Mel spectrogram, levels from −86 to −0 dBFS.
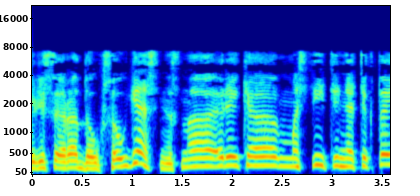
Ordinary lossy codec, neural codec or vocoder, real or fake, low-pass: MP3, 32 kbps; none; real; 7.2 kHz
